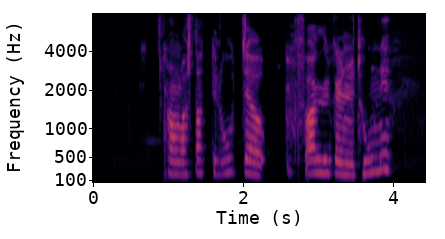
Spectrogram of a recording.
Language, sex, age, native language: Icelandic, male, 12, Icelandic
